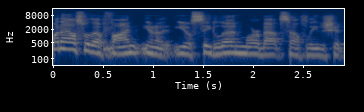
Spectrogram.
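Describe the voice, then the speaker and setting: Audible room echo surrounds a man with a fairly high pitch. He talks at a very fast pace. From Britain. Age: 60s. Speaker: leadership author and speaker. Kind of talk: podcast interview.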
